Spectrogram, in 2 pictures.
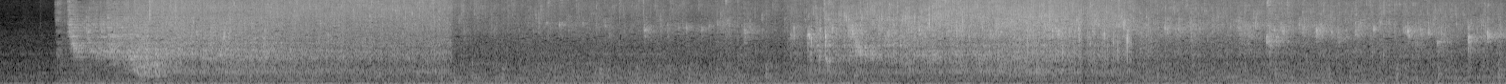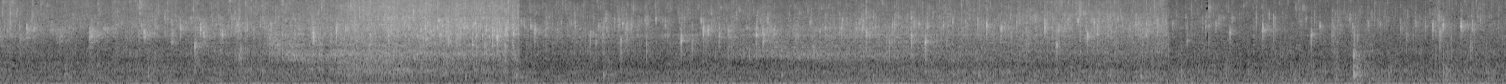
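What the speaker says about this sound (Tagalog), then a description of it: "Prito na natin. Lagay tayo mantika." Eggplant omelette sizzles and crackles in hot oil, the frying swelling louder in several long bursts over steady background hiss.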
